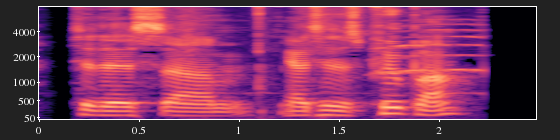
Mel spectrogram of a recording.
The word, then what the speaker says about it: pupa: this um to this poopa yeah or Pupa I think that's how you pronounce it and then yeah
